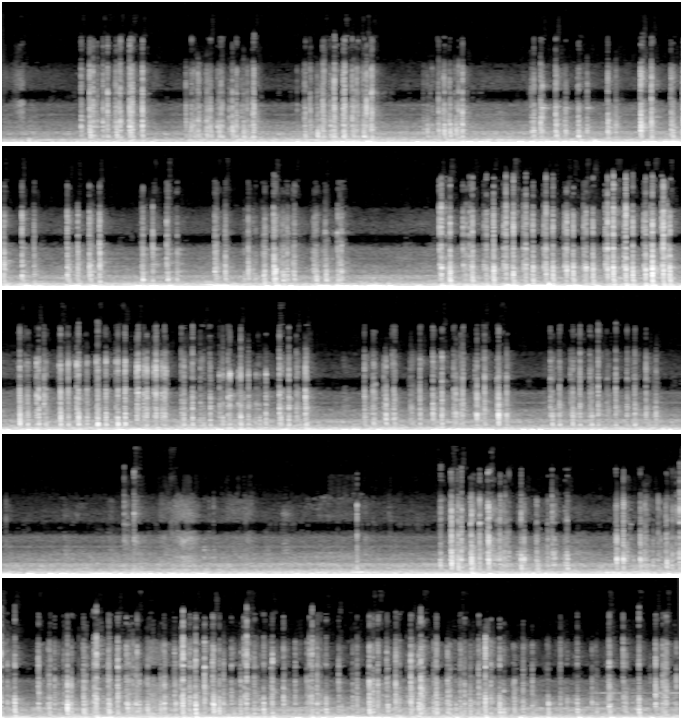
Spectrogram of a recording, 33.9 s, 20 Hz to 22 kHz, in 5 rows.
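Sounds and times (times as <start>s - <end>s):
mechanical keyboard keystroke clicks: 0.8s - 4.6s, 5.3s - 10.2s, 24.8s - 33.9s.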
